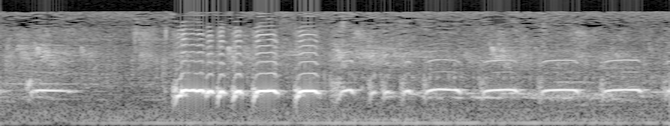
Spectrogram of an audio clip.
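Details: Local zebra dove calling, used as a lure to prompt other birds: after a near-silent opening, a loud cluster of short curved notes comes in quick succession, then a softer, more spaced run of similar hooked notes.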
